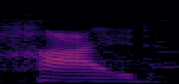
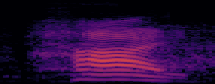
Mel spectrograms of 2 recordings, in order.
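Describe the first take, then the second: First: Said in the usual way. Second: Hide said louder, as a sudden alarm; louder warning. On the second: Shown as a demonstration. Pastor warning the church to hide, louder.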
